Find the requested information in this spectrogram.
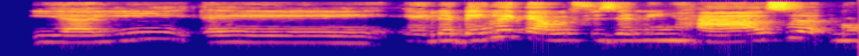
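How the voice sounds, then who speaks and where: In a Minas Gerais accent, a woman speaks at a high pitch with a bright, sharp tone. Her pitch varies in an ordinary way. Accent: Brazilian Portuguese, mineiro. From Minas Gerais, Brazil (Belo Horizonte). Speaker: programmer, study group host. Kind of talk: casual chat. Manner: animated.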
